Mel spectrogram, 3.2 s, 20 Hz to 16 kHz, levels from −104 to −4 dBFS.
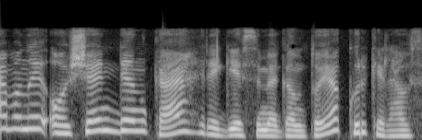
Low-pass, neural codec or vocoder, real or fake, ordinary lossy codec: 7.2 kHz; none; real; AAC, 64 kbps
